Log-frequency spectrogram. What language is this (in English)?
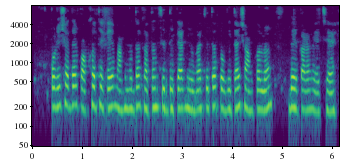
Bangla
